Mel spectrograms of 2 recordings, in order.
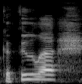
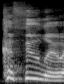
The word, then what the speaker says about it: Cthulhu: In her free time, she plays Call of Cthulha and is a proud letterboxed addict. Courtney, welcome to What the Friend. Hi, thanks for having me. Absolutely. And of course, I butchered Cthulhu and I am showing off that I don't know games.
